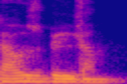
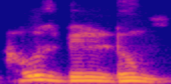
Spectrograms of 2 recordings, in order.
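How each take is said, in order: First: The last syllable has an 'ah' vowel. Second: The last syllable has an 'oo' vowel. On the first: The speaker calls it wrong. "আপনারা ভুল শিখছেন যে হাউস বিল্ডাং, এরকম না।" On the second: The speaker calls it right. "হাউস বিল্ডুং, বিল্ডাং না"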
